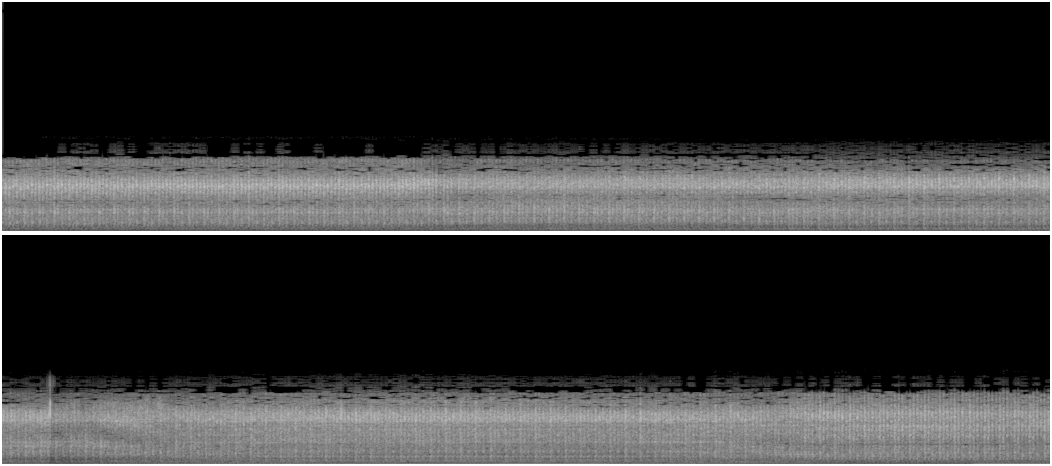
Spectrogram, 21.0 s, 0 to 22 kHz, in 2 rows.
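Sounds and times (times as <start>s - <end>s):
diesel engine with knocking rattle: 0.0s - 20.9s.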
